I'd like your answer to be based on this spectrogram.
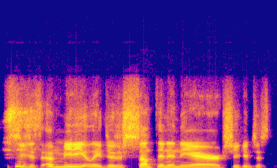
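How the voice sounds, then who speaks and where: A man's voice: medium pitch, fast, sharp tone, dry recording, studio quality. A man co-hosting a comedy podcast, rambling through jokes in casual chat. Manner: rambling, jokey riffing. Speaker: podcast co-host.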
